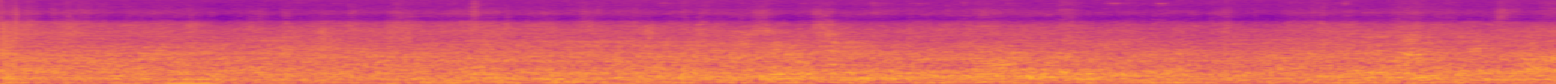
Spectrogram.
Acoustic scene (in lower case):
crowded indoor space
